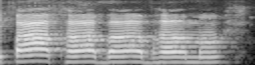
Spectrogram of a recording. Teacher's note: इनको आप बोलकर देखेंगे तो आपके ओष्ठ आपस में एक दूसरे को टच करते हैं। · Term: ओष्ठ से उच्चारित होने वाली ध्वनियाँ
